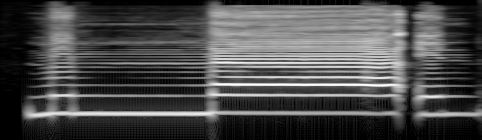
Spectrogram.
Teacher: پھر حرف المیم ہے کلمت ماء میں، جو کہ میم حروف الادغام بغنہ میں سے ہے، تو ہم یہ نون کو میم میں ملا کے غنہ اور تشدید کے ساتھ یہ حکم کو ادا کریں گے. من ماء، کلمت ماء میں یہاں مد ہے.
